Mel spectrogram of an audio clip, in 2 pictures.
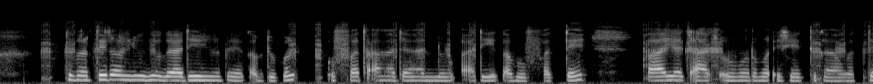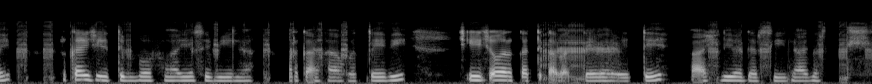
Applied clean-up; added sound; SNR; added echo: neural diffusion model UNIVERSE++.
